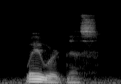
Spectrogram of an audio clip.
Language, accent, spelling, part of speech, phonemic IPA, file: English, US, waywardness, noun, /ˈweɪ.wə(ɹ)d.nəs/, En-us-waywardness.ogg
- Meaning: The state or quality of being wayward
